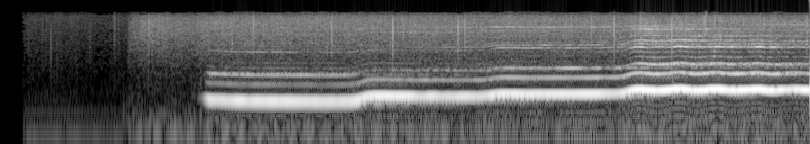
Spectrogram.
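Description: Vinyl record playing on a turntable: faint surface noise from the lead-in groove, then about a second in a vocal group's sustained humming harmony that steps up in pitch three times and swells slightly near the end.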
